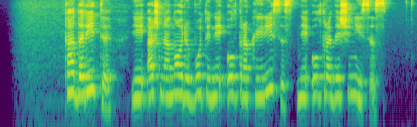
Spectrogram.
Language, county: Lithuanian, Šiauliai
